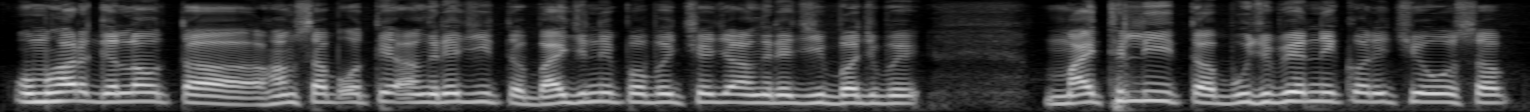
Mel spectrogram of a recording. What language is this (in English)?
Maithili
